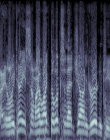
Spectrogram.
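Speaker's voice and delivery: shrill, hollered, high, loud put-on voice. Discussing a football team, speaks in a Jon Gruden voice. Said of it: "I'm trying to do a John Gruden voice".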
